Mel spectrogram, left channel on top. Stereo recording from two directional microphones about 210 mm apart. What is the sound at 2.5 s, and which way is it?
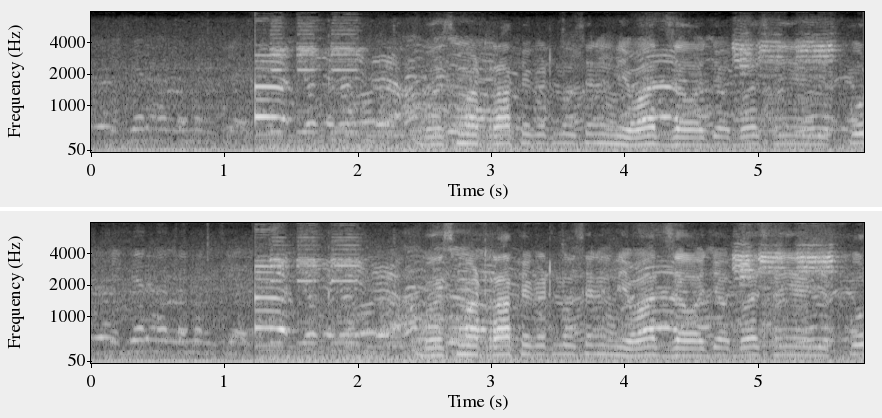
Speech, centre (ahead or behind).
